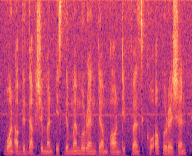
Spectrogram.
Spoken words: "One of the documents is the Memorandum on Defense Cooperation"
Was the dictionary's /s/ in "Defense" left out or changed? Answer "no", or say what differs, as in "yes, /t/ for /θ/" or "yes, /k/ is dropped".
no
